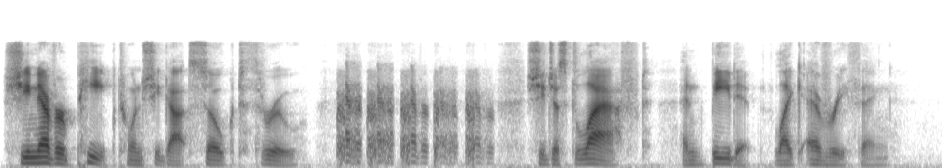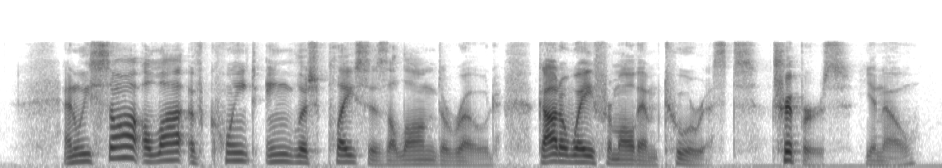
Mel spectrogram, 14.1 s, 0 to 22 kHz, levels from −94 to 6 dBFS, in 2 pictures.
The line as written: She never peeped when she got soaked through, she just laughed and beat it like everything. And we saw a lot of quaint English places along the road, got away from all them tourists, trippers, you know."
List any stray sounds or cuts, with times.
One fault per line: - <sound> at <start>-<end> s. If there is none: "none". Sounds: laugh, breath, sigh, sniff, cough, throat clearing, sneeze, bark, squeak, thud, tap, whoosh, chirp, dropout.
- laugh at 2.5-3.7 s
